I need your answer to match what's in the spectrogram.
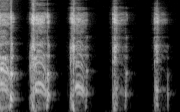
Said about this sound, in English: he whispers, followed by a few violent coughs.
